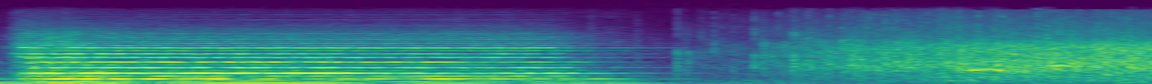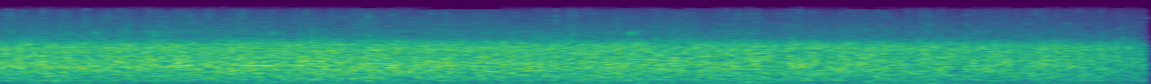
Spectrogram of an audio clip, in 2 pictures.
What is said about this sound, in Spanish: Bueno, es que era una grabación de una ópera en directo y por eso hemos dejado ahí los aplausos después de este aria.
